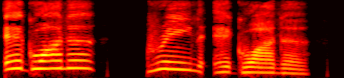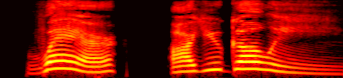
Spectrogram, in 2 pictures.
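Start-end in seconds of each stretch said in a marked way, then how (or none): none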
